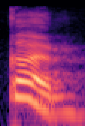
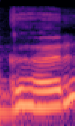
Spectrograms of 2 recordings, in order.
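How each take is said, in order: First: The word begins with a plain 'k' sound. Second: The word begins with a breathy 'gh' sound. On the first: This is the Punjabi pronunciation. "इसको पंजाबी में बोलते हैं कर" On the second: This is the Hindi pronunciation. "Hindi में बोला जाता है घर"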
